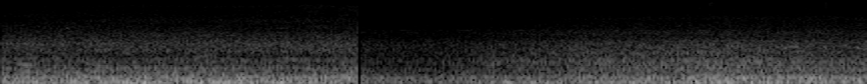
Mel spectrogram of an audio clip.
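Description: Outdoor ambience with a steady low rumble; the hiss above it drops away abruptly a little under two seconds in, where the recording cuts.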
